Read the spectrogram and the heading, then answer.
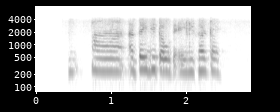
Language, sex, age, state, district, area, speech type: Manipuri, female, 18-30, Manipur, Churachandpur, rural, conversation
